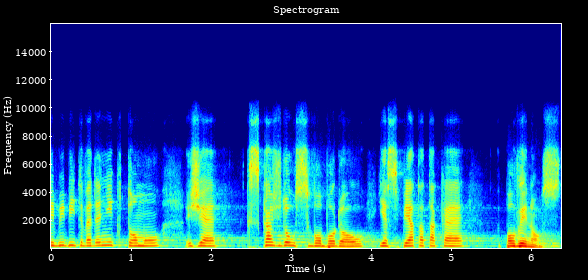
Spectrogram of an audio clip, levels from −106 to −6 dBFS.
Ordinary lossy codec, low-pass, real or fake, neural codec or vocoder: Opus, 24 kbps; 7.2 kHz; real; none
